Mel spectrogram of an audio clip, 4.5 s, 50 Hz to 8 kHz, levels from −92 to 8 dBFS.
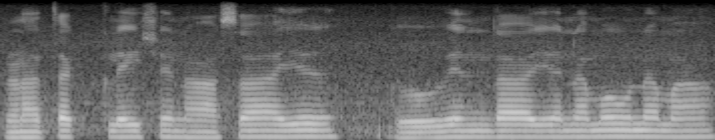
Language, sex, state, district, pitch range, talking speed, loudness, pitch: Hindi, male, Maharashtra, Gondia, 125-130 Hz, 65 wpm, -16 LUFS, 130 Hz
